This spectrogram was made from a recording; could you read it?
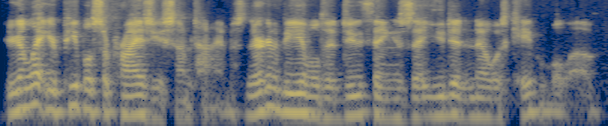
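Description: A man from the United States, a Navy officer guesting on a podcast, talking in an animated, emphatic and self-deprecating way. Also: medium pitch, fast talker. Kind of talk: casual podcast interview.

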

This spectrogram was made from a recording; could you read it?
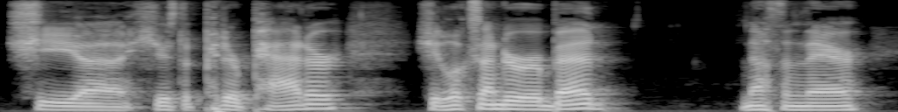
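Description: A man's voice: low-pitched, normal speed. A man co-hosting a podcast, retelling a story in an informal, joking way. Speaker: podcast co-host. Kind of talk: casual chat, retelling a TV episode with acted-out quotes.

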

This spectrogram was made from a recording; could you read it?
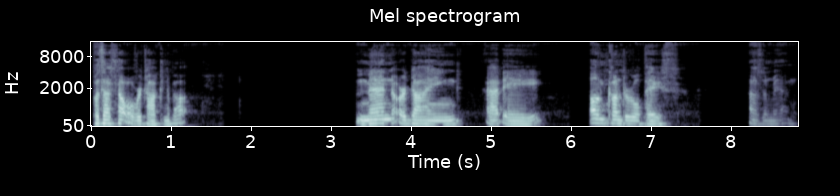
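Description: A young man with a slightly raspy, hoarse voice, earnestly hosting a solo podcast and slowing down to stress key numbers. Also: on the high side, level tone, fairly bright tone, poor audio. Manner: earnest, stresses numbers slowly, self-interrupting restarts. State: hoarse from shouting the day before. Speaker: podcast host.

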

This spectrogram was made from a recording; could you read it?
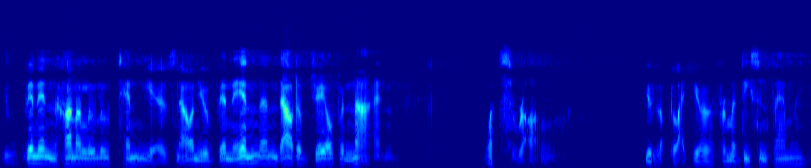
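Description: A stern, fatherly judge in old-time radio style. He scolds with strongly varied pitch and firm weight. The sound is dull and aged. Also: sing-song, measured pace. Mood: scolding. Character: stern, exasperated, paternal male judge. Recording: muffled old radio recording.

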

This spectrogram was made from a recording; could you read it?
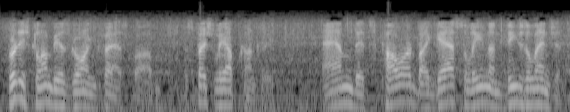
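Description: A man's voice: medium pitch, animated, fast talker, natural voice. An actor playing a friendly, enterprising businessman with a casual manner in a 1940s radio drama. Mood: tentative, persuasive. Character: friendly, enterprising businessman pitching a partnership to an old pal. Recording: noisy, dull 1940s radio broadcast.

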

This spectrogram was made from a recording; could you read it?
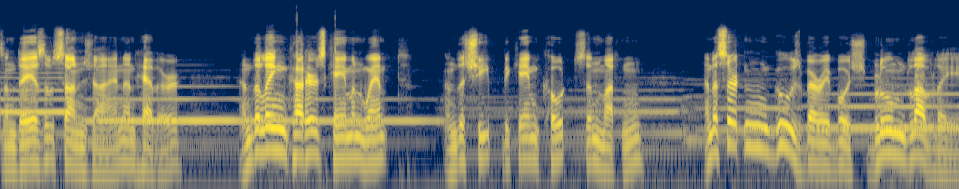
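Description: An actor playing the wry storyteller of an old-time radio crime drama, narrating in literary, deadpan phrases. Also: male voice, mid-range voice, natural voice. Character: wry male storyteller of true crime tales. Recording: dull old radio recording.

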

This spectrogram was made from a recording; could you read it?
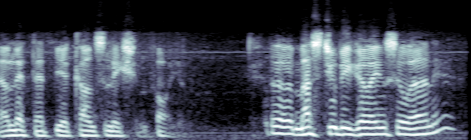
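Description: A man's voice: medium pitch, normal speed, natural voice. An actor playing a suave, menacing stepfather with mock-genteel, hesitant politeness in a 1940s radio thriller. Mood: mock-kindly. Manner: mock-genteel, drawling hesitations, sinister chuckles. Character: suave menacing stepfather tormenting his stepson with threats. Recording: muffled, noisy 1940s radio recording.

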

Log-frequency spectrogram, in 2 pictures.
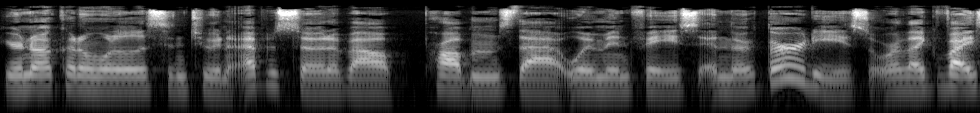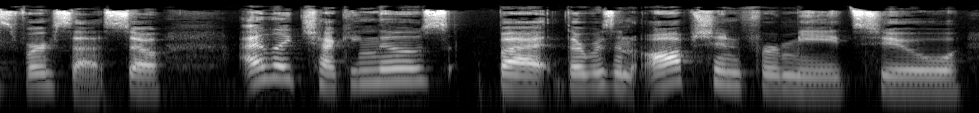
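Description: A woman's voice: on the low side, moderate pace. A young woman hosting her own podcast in a chatty, casual way with many fillers, her voice stuffy and nasal from a cold. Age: young adult. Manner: chatty, lots of fillers and likes. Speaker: podcast host. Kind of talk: casual chat.

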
